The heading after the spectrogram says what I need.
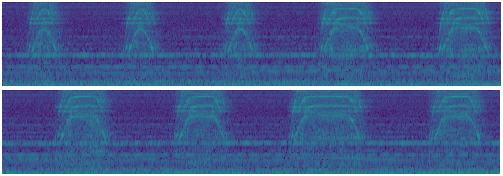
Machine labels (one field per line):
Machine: slide rail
